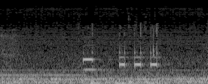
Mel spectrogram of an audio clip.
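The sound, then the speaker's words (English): Telephone DTMF keypad tones dialing into an Asterisk server: four short, faint beeps, one followed by a quick run of three, over a steady background hiss. “I'm just going to dial into the Asterisk server and let it play the voice prompts for that side of the connection.”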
